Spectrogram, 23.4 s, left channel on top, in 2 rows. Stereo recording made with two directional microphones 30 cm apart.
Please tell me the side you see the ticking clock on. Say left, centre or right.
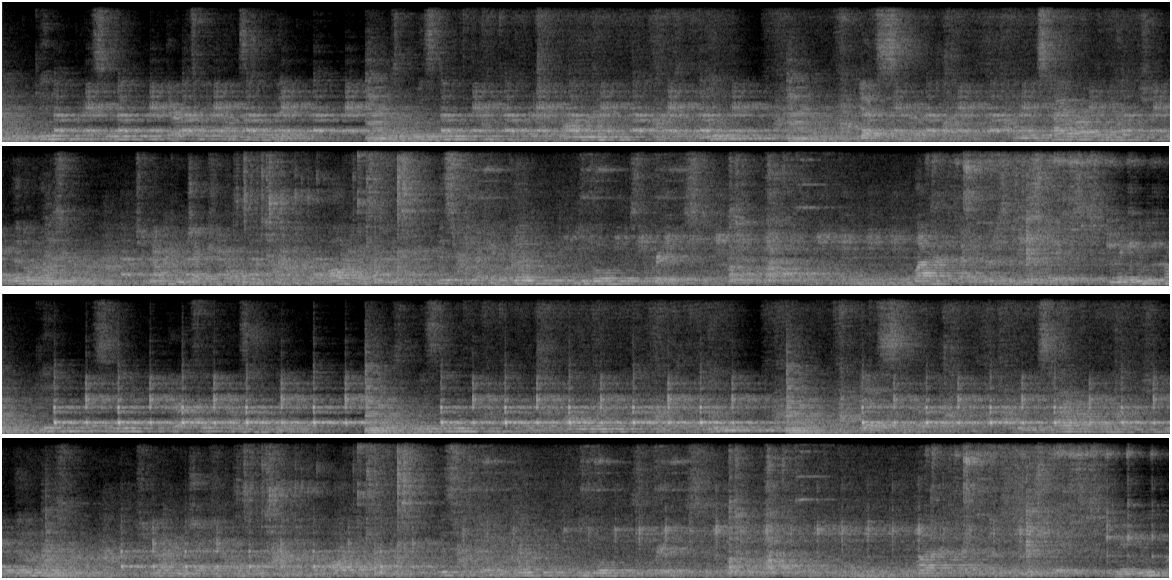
right.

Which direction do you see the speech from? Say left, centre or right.
left.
